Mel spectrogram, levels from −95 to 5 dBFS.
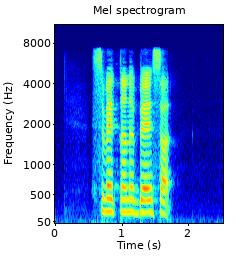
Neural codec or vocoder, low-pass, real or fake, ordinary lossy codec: codec, 16 kHz, 0.8 kbps, ZipCodec; 7.2 kHz; fake; none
